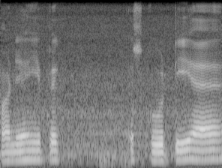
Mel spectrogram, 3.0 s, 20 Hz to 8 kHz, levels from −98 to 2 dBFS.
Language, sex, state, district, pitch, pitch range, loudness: Hindi, male, Uttar Pradesh, Ghazipur, 120 Hz, 110-120 Hz, -20 LUFS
